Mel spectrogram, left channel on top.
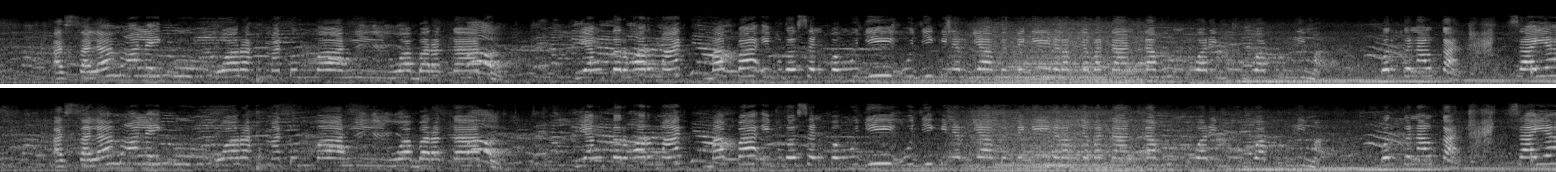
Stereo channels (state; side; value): normal; both; correlation 0.70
